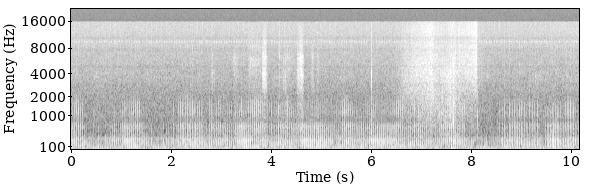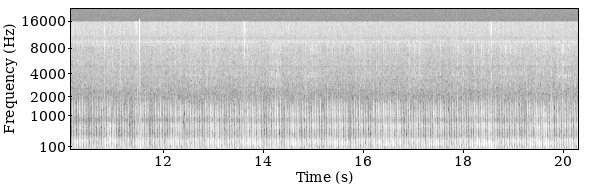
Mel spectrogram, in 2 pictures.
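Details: Pet cat purring as it kneads a blanket before its morning nap; steady low rumble with breathing cycles, interrupted around seven seconds by a short broadband rustle, then continuing evenly.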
